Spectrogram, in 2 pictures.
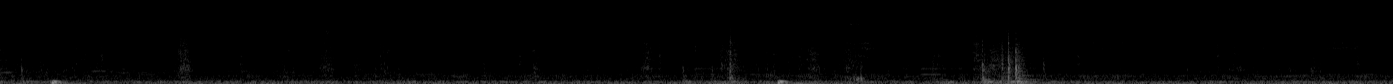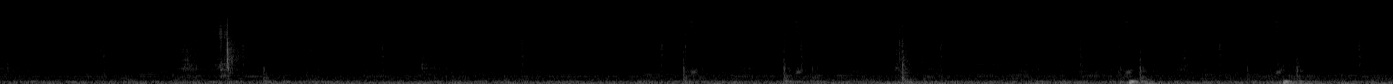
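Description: Short electronic interface clicks and blips sound now and then.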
